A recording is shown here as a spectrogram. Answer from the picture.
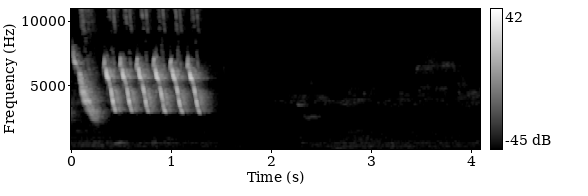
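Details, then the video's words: Black-headed European goldfinch giving its 'chir chir' call: a quick run of about seven bright, high, slurred chirps in the first second and a half, then near silence with faint background hum. "Щегол чир чир"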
